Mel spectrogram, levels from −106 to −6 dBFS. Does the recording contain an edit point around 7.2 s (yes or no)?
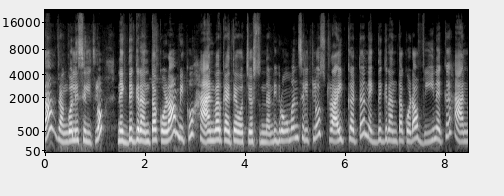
no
